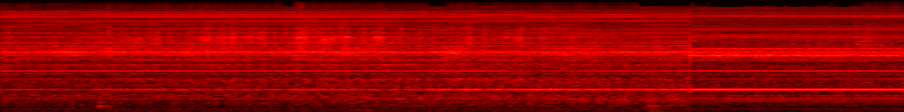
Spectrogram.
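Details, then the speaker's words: Repaired Apollo Lunar Module FDAI attitude indicator, ball driven by repaired servo amplifier: quiet steady servo whine with a rough, gritty edge as the ball turns; sounds grindy, cause not stated. "So That sounds grindy. yeah."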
